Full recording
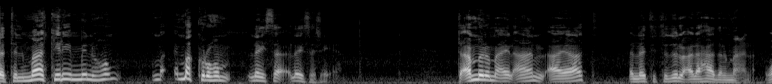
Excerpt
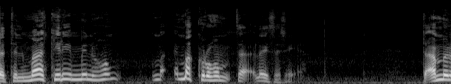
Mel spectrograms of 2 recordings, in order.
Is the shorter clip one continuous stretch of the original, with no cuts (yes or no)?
no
